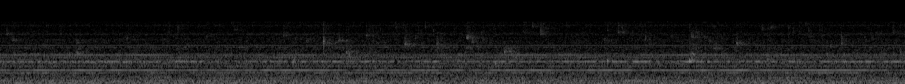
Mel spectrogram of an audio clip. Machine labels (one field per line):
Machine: pump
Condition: normal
